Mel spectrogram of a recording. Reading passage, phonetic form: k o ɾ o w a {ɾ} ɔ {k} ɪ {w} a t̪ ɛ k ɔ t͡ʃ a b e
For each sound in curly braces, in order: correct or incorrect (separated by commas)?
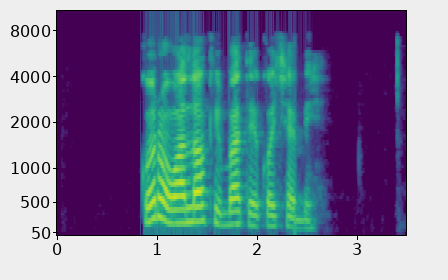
incorrect, correct, incorrect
